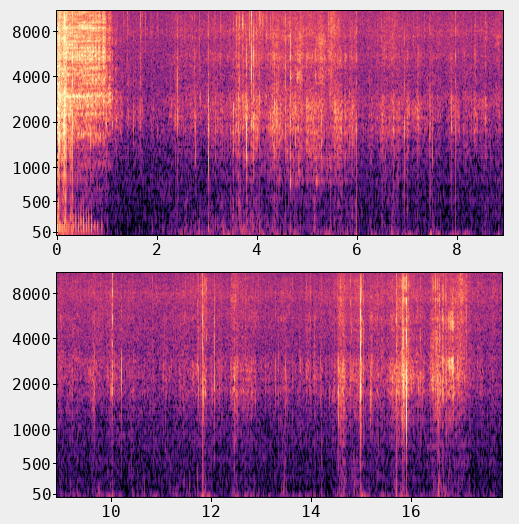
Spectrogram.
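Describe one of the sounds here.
Snow crunches and rustles close by as it is pushed and packed.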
